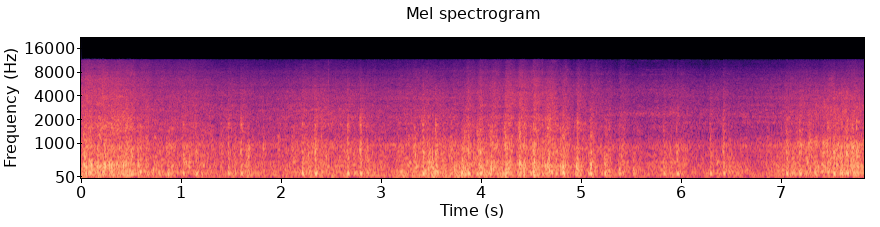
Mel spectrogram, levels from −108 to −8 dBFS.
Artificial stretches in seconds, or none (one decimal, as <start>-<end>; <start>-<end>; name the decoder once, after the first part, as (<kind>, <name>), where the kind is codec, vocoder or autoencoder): 0.0-3.2 (autoencoder, DAC-VAE); 3.9-4.7; 7.0-7.8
